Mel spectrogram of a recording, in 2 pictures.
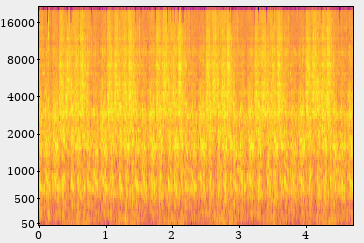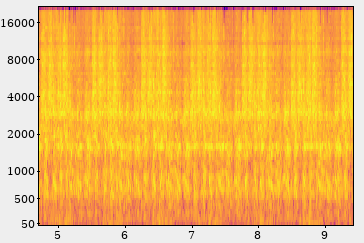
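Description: A steady starter churn with even compression pulses, a bit over one per second, that never fires or picks up speed: cranks but won't start.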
